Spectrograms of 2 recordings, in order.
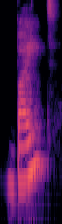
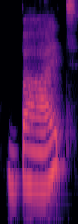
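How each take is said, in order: First: The vowel glides as in standard American. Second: The vowel stays steady without a glide.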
